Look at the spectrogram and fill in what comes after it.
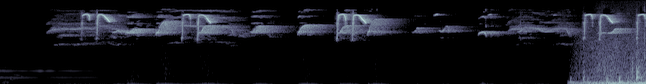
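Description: A small bird chirping: a quick series of high notes, with sharp downward-sweeping calls and short buzzy notes. Outdoor background noise comes in near the end.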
